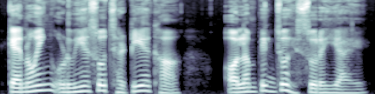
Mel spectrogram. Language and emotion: Sindhi, neutral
